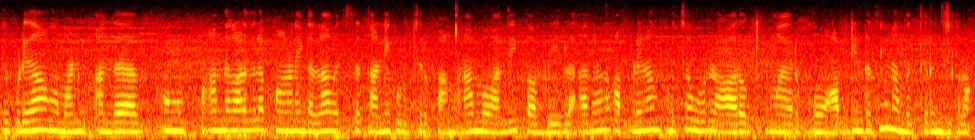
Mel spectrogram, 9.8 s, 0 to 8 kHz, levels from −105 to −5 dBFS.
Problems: constant background noise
